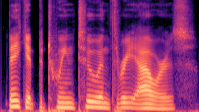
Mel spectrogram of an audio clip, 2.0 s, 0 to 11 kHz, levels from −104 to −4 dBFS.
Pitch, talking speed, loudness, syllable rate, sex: 140 Hz, 210 wpm, -19 LUFS, 4.4 syllables/s, male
